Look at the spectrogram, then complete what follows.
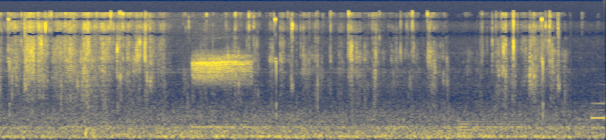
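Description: Gloved hand rubbing spice, garlic and oil into raw chicken breasts, making soft, wet squishing and crackling, with a short hiss about three seconds in.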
